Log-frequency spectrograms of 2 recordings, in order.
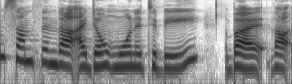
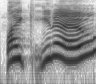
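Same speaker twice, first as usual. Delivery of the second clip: normal talking voice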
